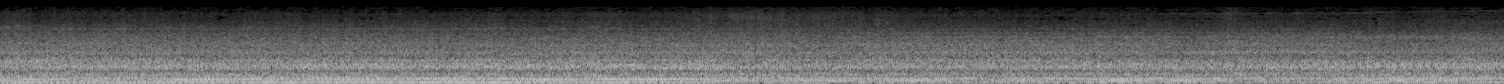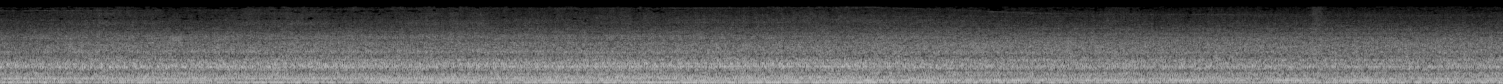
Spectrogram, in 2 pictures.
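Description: Engines of a Blaw-Knox PF-161C asphalt paver and the dump truck feeding it running steadily. The low rumble eases about seven seconds in.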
